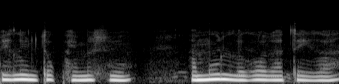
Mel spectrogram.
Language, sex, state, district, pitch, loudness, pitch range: Wancho, female, Arunachal Pradesh, Longding, 200 Hz, -12 LUFS, 195-215 Hz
